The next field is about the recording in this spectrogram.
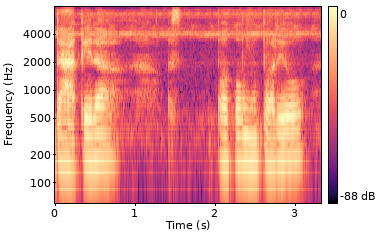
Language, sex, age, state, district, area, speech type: Nepali, female, 30-45, West Bengal, Darjeeling, rural, spontaneous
